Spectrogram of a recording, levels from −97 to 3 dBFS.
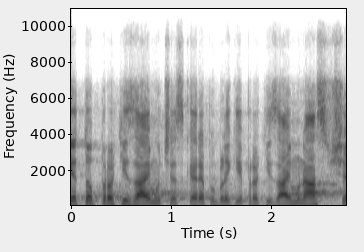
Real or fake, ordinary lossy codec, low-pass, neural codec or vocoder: real; Opus, 32 kbps; 7.2 kHz; none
